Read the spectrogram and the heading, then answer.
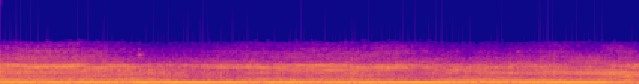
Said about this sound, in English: Well, you can make it roar with Mattel's terrific new Baroom hot rudder engine. Put it on a trike. You get your own special key. Start it like Dad's key starts his car. The remote control is up here where it belongs. Sounds like a real engine.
